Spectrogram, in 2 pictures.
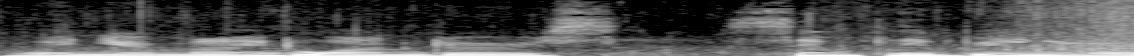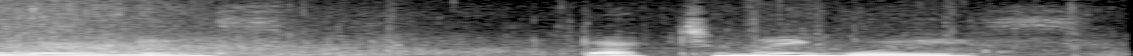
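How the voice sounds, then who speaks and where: A woman teaching meditation, guiding listeners gently through breathing and gratitude with soft pauses between phrases. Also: medium pitch, a little hiss or hum, rough recording. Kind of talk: guided meditation.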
